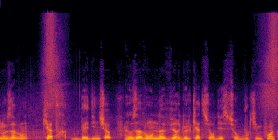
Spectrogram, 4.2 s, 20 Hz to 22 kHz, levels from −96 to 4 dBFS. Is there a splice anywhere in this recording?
yes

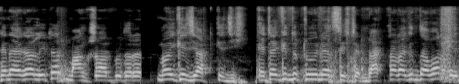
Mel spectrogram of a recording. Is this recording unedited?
no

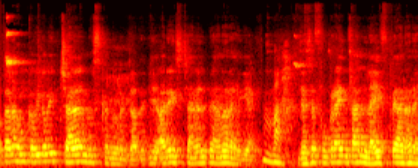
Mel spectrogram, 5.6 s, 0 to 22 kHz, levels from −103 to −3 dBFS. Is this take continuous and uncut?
no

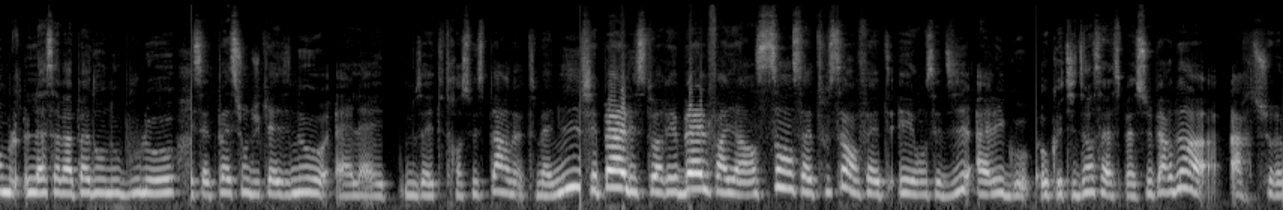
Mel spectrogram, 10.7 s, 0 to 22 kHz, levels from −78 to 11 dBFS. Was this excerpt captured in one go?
no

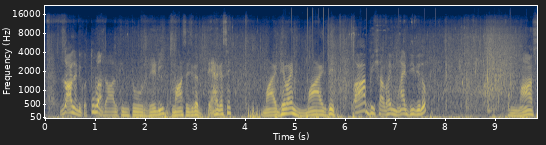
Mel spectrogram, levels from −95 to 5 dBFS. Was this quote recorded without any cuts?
no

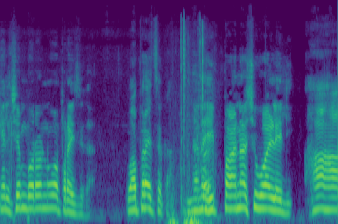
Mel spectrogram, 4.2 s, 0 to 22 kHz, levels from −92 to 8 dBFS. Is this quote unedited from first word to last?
no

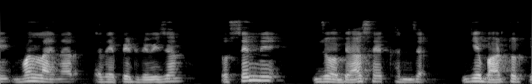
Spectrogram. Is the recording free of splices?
yes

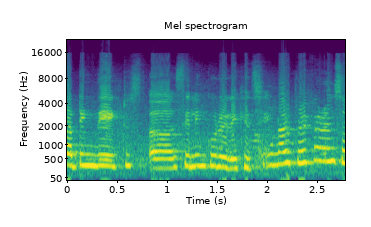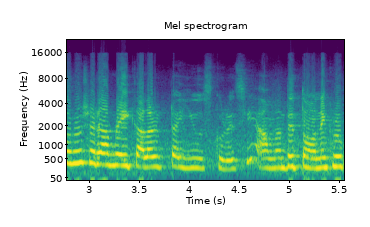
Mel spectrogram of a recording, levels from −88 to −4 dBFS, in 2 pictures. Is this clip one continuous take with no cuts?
yes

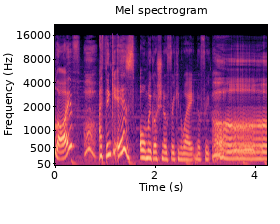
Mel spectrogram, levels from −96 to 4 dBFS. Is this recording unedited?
yes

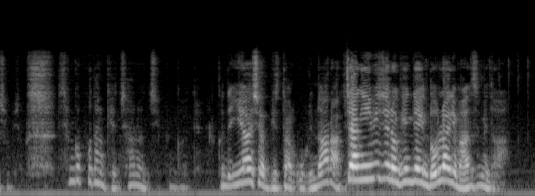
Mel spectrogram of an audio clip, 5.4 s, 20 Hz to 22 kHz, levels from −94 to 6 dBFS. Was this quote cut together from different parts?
yes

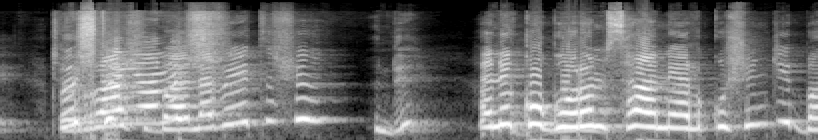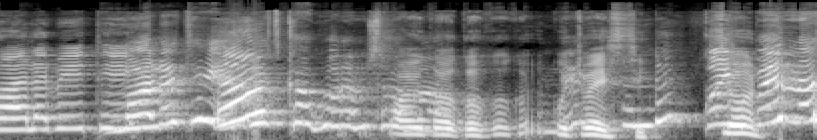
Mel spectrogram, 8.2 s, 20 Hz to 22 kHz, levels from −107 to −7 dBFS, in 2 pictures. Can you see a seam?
no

